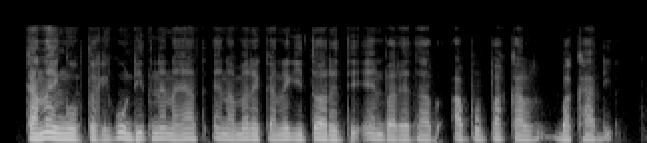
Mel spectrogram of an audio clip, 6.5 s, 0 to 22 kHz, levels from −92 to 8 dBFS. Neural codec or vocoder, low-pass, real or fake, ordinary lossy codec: none; 9.9 kHz; real; none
